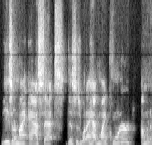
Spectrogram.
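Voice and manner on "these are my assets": ordinary delivery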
